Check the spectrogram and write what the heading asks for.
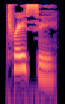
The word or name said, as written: traci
